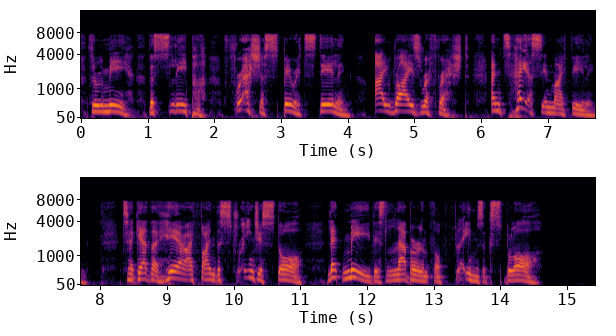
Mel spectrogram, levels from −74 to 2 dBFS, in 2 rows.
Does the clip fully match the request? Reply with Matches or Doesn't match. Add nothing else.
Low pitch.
Doesn't match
